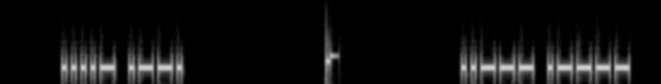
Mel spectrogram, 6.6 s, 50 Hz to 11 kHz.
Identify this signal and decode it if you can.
Morse code, heard as a keyed tone, about 25 wpm, 700 Hz. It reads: 4P 21
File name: Two Letter-Number Combinations - 25wpm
